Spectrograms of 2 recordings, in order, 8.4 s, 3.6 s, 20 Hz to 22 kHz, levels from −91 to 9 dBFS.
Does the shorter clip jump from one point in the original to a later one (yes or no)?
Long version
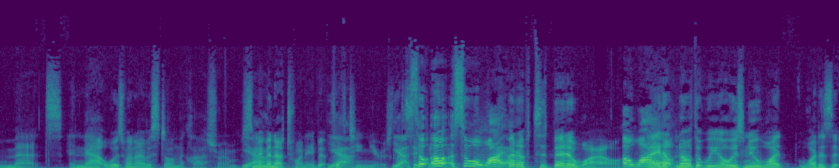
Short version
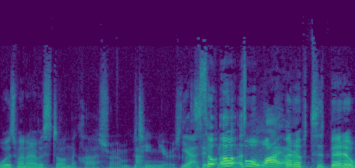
yes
